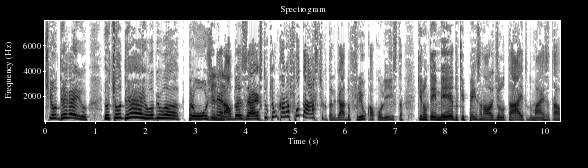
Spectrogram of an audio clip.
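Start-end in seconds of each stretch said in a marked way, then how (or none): 0.0-2.7 high, drawn-out spoiled-brat screaming yell. Discussing the Obi-Wan series and the spoiled boy in the fire, imitating Anakin shouting. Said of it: "ficou no fogo gritando".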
